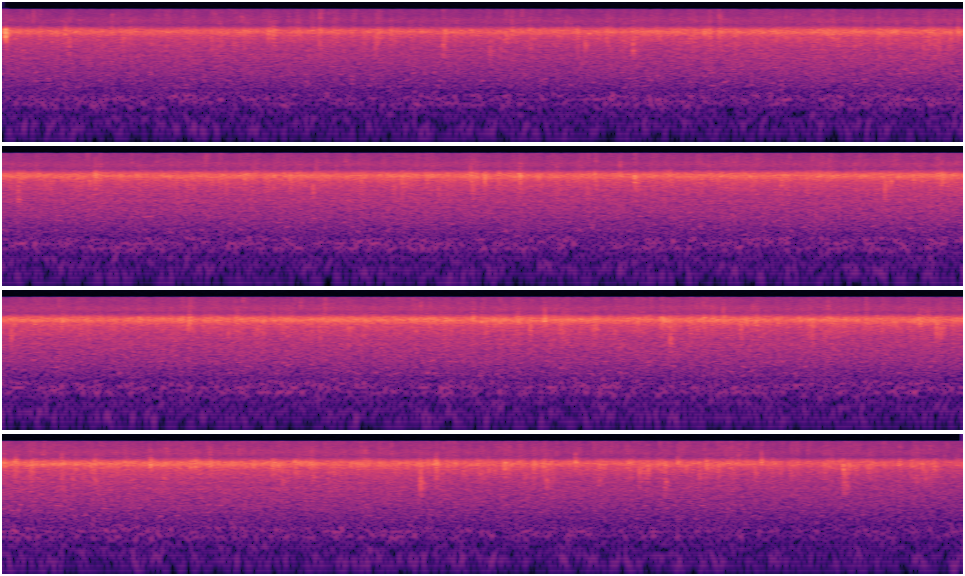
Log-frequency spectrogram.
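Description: Steady rain falling, an even unbroken hiss with nearer drops ticking now and then.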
